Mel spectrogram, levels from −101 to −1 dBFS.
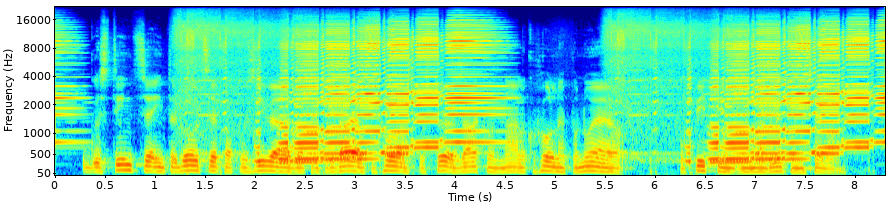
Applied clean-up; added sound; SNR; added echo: none; Harmonica; -5 dB; none.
